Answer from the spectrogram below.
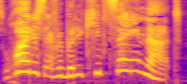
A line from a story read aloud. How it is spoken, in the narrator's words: Cam snaps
